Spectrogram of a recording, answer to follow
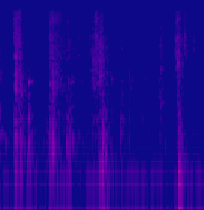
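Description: Faint rustling and soft taps of tarot cards being handled, as a handful of short, quiet ticks spread over the two seconds.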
